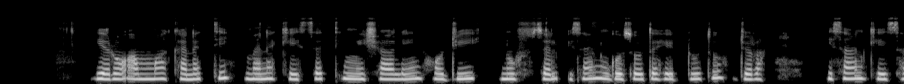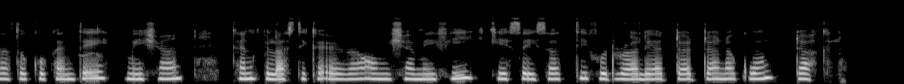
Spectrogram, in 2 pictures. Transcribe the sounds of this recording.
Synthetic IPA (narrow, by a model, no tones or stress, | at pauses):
jɛɾo̞ːʔɐmːaːkʰɐnɐt̪ːɪmɐnɐkʰe̞ːsːɐt̪ːɪme̞ːʃaːleːnhɔd͡ʒiː | nuːfsɐlpʼɪsɐŋɡɔsɔːt̪ɐɦɛd̪ːuːt̪ʊd͡ʒɪɾɐ | ʔɪsaːŋkʰe̞ːsːaːt̪ɔkːɔkɐnt̪ɐʔɛ | me̞ːʃaːŋ | kʰɐnpɪlaːst̪ɪkɐɪrːaːɔmɪʃɐmeːfɪkʰe̞ːsːɐɪsaːt̪ːɪfɔd̪ɐɾaːleːɐd̪ːaɐd̪ːaːnɐkʼuːnd̪̥aːklɐ̥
